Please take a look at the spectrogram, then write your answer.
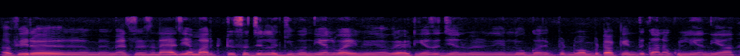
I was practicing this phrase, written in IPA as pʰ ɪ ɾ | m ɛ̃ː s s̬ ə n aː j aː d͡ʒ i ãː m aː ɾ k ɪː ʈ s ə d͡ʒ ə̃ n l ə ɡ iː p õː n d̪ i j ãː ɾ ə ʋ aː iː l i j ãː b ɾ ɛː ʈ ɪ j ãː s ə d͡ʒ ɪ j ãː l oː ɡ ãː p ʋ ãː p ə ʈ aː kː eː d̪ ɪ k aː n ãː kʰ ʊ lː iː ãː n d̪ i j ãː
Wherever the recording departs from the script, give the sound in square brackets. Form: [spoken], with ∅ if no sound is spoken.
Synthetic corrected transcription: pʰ ɪ ɾ | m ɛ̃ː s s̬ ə n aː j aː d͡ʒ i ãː m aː ɾ k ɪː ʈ s ə d͡ʒ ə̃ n l ə ɡ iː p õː n d̪ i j ãː [l] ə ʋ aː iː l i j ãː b ɾ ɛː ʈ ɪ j ãː s ə d͡ʒ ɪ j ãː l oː ɡ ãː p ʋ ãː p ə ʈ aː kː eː d̪ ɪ k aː n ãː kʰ ʊ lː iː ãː n d̪ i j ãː

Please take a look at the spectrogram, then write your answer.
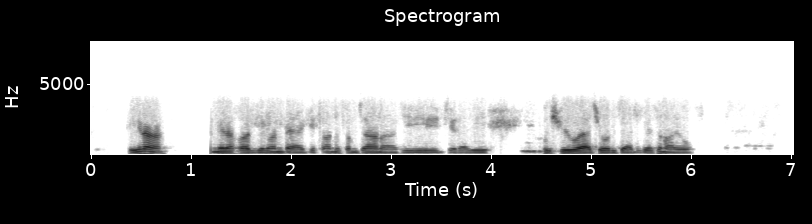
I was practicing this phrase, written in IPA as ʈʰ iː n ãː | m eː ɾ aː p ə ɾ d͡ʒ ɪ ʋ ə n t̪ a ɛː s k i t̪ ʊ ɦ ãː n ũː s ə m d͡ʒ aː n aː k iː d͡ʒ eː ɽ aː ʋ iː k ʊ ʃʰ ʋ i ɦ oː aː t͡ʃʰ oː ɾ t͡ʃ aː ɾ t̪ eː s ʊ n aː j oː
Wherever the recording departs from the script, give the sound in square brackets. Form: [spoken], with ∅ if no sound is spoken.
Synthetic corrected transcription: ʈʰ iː n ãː | m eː ɾ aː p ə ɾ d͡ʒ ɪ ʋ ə n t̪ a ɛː [∅] k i t̪ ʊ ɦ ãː n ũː s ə m d͡ʒ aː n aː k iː d͡ʒ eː ɽ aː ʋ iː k ʊ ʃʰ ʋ i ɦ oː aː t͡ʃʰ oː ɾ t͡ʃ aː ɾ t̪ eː s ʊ n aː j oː

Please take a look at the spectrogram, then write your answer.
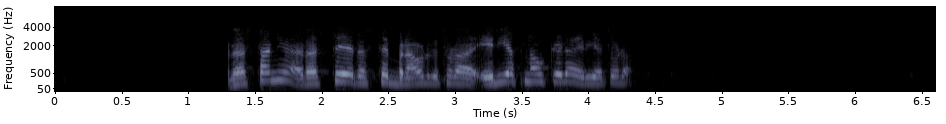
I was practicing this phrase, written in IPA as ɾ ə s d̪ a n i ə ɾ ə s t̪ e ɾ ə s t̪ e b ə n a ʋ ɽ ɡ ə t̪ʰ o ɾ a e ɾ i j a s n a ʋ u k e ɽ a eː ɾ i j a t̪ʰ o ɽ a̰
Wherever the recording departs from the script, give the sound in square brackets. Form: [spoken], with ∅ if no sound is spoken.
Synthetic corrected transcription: ɾ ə s [t̪] a n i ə ɾ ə s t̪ e ɾ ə s t̪ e b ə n a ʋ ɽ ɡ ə t̪ʰ o [ɽ] a e ɾ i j a s n a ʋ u k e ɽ a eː ɾ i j a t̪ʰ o ɽ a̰

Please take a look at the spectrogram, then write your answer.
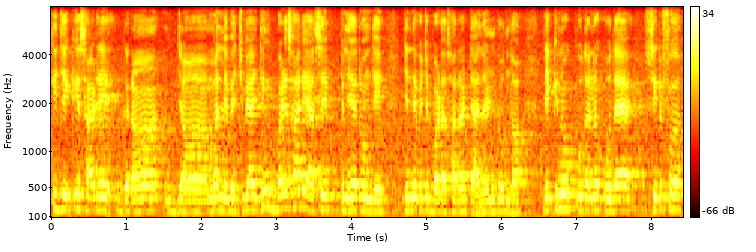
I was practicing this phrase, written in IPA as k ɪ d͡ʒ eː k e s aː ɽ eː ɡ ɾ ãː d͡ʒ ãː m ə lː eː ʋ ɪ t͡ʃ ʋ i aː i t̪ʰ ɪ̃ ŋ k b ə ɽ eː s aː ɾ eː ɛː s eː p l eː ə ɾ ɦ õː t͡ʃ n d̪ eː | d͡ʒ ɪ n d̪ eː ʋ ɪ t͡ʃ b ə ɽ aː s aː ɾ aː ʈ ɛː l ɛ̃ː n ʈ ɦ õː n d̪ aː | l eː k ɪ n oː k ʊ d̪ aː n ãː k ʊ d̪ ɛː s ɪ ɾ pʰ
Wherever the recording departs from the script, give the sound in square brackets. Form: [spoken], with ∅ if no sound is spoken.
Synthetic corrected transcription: k ɪ d͡ʒ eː k e s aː ɽ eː ɡ ɾ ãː d͡ʒ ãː m ə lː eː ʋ ɪ t͡ʃ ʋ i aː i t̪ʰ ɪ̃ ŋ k b ə ɽ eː s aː ɾ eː ɛː s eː p l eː ə ɾ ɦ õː [∅] n d̪ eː | d͡ʒ ɪ n d̪ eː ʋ ɪ t͡ʃ b ə ɽ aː s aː ɾ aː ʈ ɛː l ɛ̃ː [ɳ] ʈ ɦ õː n d̪ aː | l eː k ɪ n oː k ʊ d̪ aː n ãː k ʊ d̪ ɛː s ɪ ɾ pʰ

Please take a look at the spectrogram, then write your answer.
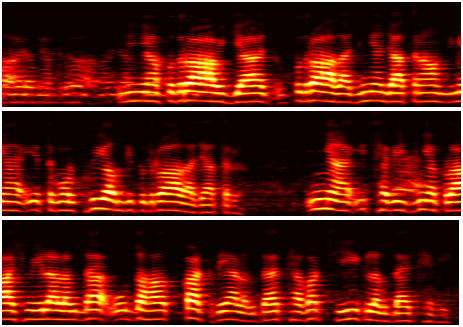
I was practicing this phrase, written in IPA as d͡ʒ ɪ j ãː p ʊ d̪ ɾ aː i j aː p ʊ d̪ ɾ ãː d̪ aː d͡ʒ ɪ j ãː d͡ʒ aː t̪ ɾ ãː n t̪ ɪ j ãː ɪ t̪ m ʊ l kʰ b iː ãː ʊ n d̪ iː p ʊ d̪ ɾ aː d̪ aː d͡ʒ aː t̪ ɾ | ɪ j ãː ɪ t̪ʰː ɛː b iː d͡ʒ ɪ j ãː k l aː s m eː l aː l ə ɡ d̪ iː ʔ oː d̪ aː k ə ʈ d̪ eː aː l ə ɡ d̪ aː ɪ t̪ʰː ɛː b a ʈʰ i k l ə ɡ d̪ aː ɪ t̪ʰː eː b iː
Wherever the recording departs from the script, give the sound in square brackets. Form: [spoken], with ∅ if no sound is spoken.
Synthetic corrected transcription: d͡ʒ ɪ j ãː p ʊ d̪ ɾ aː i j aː p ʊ d̪ ɾ [aː] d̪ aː d͡ʒ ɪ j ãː d͡ʒ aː t̪ ɾ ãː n [d̪] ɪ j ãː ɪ t̪ m ʊ l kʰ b iː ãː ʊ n d̪ iː p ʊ d̪ ɾ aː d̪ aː d͡ʒ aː t̪ ɾ | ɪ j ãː ɪ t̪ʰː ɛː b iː d͡ʒ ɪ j ãː k l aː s m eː l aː l ə ɡ d̪ [aː] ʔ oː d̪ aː k ə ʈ d̪ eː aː l ə ɡ d̪ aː ɪ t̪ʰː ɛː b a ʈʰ [iː] k l ə ɡ d̪ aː ɪ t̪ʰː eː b iː

